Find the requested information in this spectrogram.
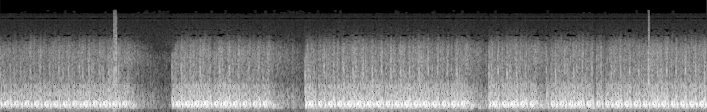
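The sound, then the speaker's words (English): Loud machine gun fire rattles in long, rapid, continuous bursts, broken by a few brief pauses, with no voices. “He fired too high.”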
